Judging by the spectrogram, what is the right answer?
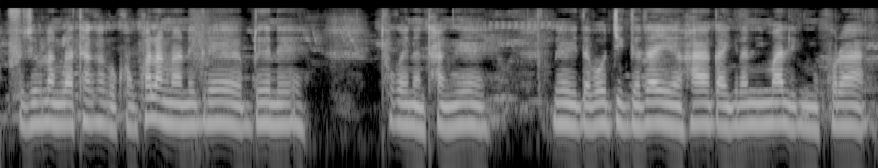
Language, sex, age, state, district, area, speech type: Bodo, female, 60+, Assam, Udalguri, rural, spontaneous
